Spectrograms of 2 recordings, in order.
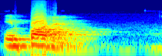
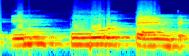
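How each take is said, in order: First: इंपॉर्टेंट as im-PAW-tnt, slow, with R dropped; correct pronunciation. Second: इम्पोर्टेंट as im-POR-TENT, R and full final syllable sounded; children's mispronunciation. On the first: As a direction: model इंपॉर्टेंट slowly, silent R and reduced ending. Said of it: "that is incorrect pronunciation". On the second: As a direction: imitate the learners' wrong इम्पोर्टेंट, each syllable heavy. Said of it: "कई बच्चे इसे इम्पोर्टेंट ऐसे पढ़ते हैं". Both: Shown as a demonstration.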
